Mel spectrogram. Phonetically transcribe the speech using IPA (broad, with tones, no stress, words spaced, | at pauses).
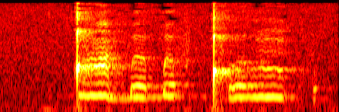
ɡ͡ǃã˥˩ɓə˦ ɓə˦fǃʼʊ˦ lõ˥˩f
